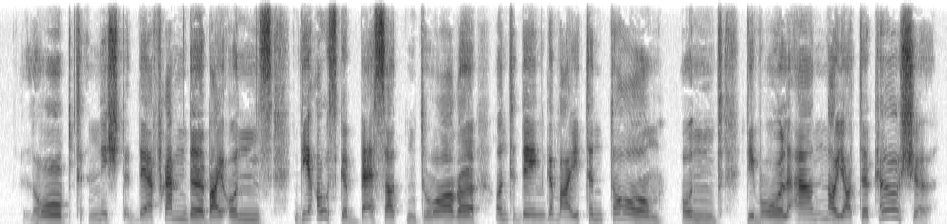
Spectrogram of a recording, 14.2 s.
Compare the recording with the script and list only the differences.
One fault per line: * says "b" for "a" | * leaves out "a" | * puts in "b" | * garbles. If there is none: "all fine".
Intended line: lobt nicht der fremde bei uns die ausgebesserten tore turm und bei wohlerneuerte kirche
* puts in "und den geweihten"
* says "die" for "bei"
